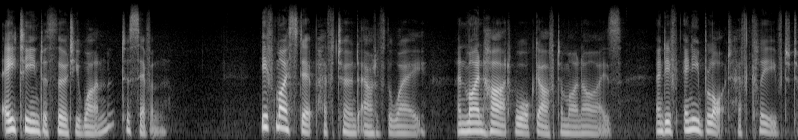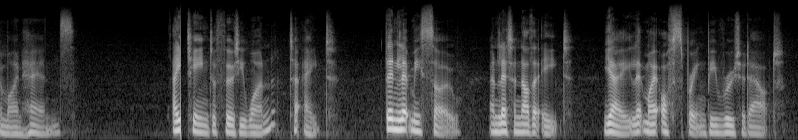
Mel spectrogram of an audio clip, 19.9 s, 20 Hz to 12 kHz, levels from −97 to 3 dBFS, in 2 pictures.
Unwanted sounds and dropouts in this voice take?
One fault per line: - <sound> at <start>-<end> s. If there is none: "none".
- dropout at 12.2-12.3 s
